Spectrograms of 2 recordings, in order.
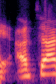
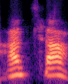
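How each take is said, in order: First: अच्छा with a plain, unaspirated च; अच्छा without the breathy ह sound; unaspirated achha. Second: अच्छा with a strong breathy छ; अच्छा, the छ pushed out with air; aspirated chha. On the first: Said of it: "अच्छा नहीं बोलेंगे". (बिना ह की आवाज़ के अच्छा) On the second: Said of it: "ह की आवाज आई ना". (छ में ह की आवाज़ के साथ अच्छा) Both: Shown as a demonstration.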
